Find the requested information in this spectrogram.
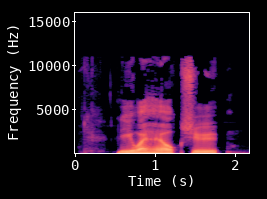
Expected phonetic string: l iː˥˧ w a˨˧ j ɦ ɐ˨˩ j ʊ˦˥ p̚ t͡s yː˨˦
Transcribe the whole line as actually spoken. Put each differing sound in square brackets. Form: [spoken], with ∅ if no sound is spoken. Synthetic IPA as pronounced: l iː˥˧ w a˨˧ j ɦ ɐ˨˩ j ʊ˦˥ [k̚] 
